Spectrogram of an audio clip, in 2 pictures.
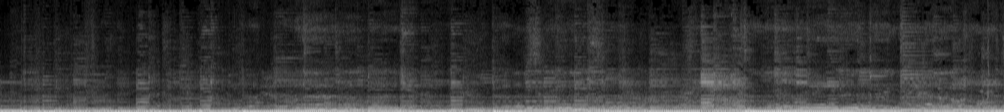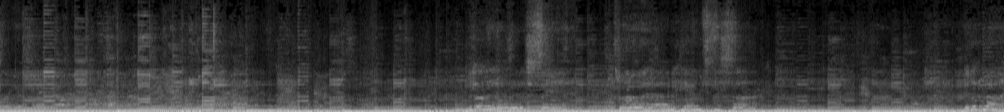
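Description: Acoustic guitar strumming a country-style tune, with a melody line that bends up and down over it.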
